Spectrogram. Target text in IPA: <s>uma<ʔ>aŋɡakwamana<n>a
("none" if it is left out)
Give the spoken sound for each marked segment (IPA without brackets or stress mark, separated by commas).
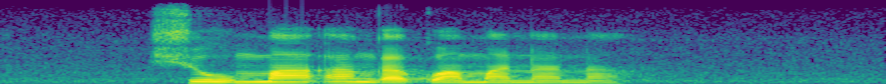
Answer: ʃ, ʔ, n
